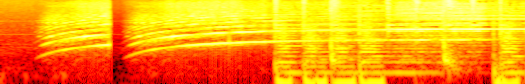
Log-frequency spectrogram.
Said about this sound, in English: Pickle, hit the air raid siren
